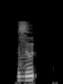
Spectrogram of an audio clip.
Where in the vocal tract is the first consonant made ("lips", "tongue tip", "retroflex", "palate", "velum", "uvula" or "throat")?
tongue tip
